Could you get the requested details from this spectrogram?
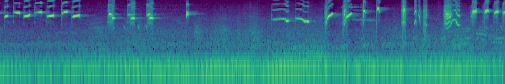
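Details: Little spiderhunter heard in morning forest by a river: a run of quick paired high whistles, scattered chips, a falling slurred note, then bright repeated chips, with a gentle low water rush beneath.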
